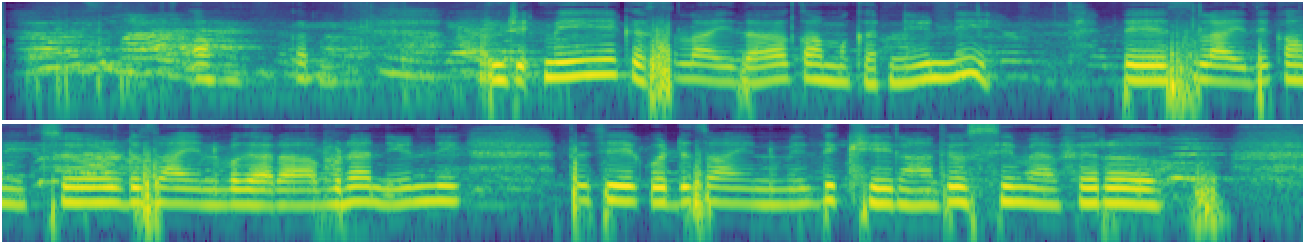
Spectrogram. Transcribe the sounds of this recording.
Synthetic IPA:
ɦkəɾnːhə̰̃d͡ʒiːmẽːɪksəlaːiːd̪aːkəmkəɾniːɦʊniː | t̪eːsəlaːiːd̪eːkəmt͡ʃɖɪzaːiːnbəɡɛːɾaːbəɽãːniːɦʊnːiːt̪aːd͡ʒeːkoːiɖɪzaːinmẽːd̪ɪkʰːeːlãːt̪eːʊsĩːmɛ̃ːpʰɪɾ

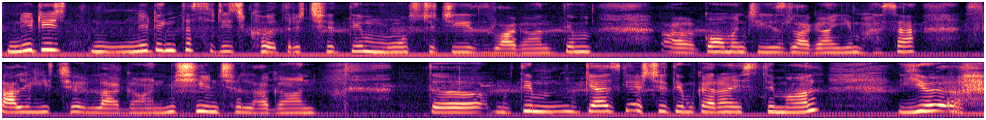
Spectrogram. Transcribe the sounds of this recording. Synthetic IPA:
niʈi | niʈiŋɡt̪ɐsiʈit͡ʃkʰəːt̪ɾɨt͡ʃʰit̪imːoːsʈt͡ʃiːzlaɡaːnt̪im | koːmɐnt͡ʃiːzlɐɡãːnjimɦɐsa | saːliːt͡ʃʰilaːɡaːnmɐʃiːnt͡ʃʰilaːɡaːn | t̪ɨt̪imkʲaːzɐt͡ʃʰit̪imkɐɾãːist̪eːmaːlji

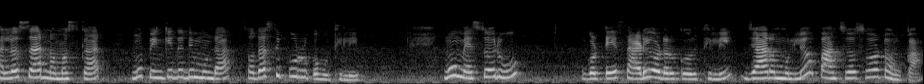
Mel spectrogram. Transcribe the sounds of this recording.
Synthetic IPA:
ɦɛlosaɾnɔmɔskaɾ | mũpiŋkid̪ed̪imuɳɖasɔd̪asipuɾɾukɔɦut̪ʰili | mũmesɔɾu | ɡoʈesaɽiɔɾɖɔɾɔkɔɾut̪ʰilid͡ʒaɾɔmuljɔpãt͡ʃsɔsɔɦɔʈɔŋka

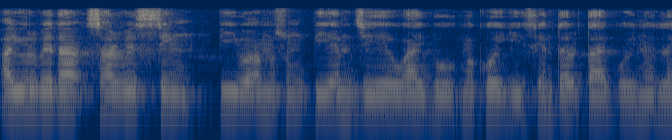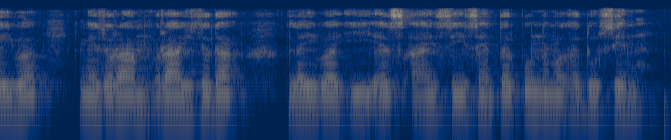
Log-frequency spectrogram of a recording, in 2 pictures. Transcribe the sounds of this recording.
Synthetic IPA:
ajuɾbedɐsɐɾbʱisːiŋ | piβɐːmɐsuŋpiemd͡ʒeewajbumɐkʰojɡisentɐɾtajp̚ojnɐlɐjbɐ | med͡ʒoɾamɾaɾid͡ʒɐdɐ | lɐjbɐiesajsisentɐɾpumnɐmɐk̚ɐdusemu

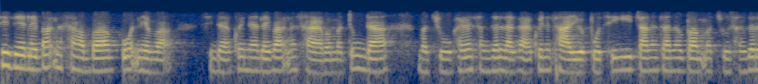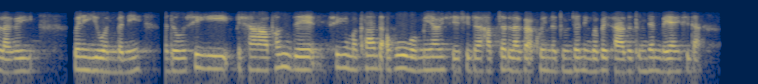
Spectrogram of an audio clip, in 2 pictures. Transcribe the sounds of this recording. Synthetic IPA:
sizelɐjbak̚nɐsabɐpot̚nebɐ | sidɐːkʰojnɐlɐjbak̚nɐsaɾɐbɐmɐtuŋdɐmɐt͡ʃukʰaɾasaŋzɐlːɐɡɐɐkʰojnɐsaɾibɐpot̚siɡit͡ʃanɐt͡ʃanɐbɐmɐt͡ʃusaŋzɐlːɐɡɐ | ɐkʰojnɐjonbɐni | ɐdusiɡipɐjsapʰɐmzesiɡimɐkʰadɐʔɐɦubɐmijawjsesidɐhap̚t͡ʃɐtlːɐɡɐ̰ːkʰojnɐtʰuŋzɐnːiŋbɐpɐjsadɐtʰuŋzɐnbɐjajsidɐ

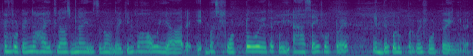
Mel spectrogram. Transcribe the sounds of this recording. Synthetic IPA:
foːʈoːinɐɦaːiklaːs̬bɐnaːid̪ɪt̪et̪ɦõnd̪oekinʋaːwjaːɾ̰bɐsfoːʈoet̪ɐkoːiʔɛːsaifʰoːʈoːɦɛ | ɪd̪ekolupːəɾkoːifoːʈoːḛnḭ̃o̰e

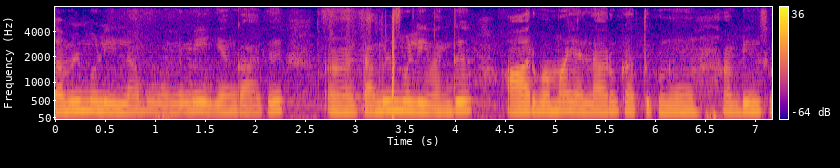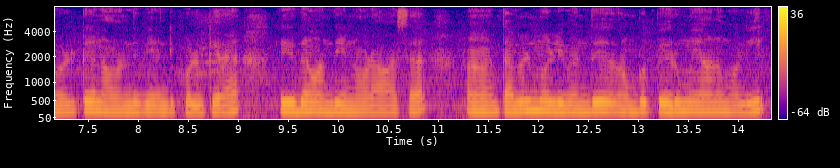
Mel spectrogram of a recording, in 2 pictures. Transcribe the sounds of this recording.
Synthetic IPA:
t̪ɐmɪɻmɔɭiɪlːaːmɐɔnːɯmeːɪjɐŋɡaːðɯ | t̪ɐmɪɻmɔɭiʋɐnd̪ɯaːɾʋɐmaːɛlːaːɾɯ̃kɐt̪ːɯkːɐɳʊ̃ɐp̬ːɐɽɪnːɯsɔlːɪʈːɯnãːʋɐnd̪ɯʋeːɳɖikːɔɭːɯkːɪɾẽː | ɪðɯt̪ãːʋɐnd̪ɯɛnːoːɽɐaːsɐ | t̪ɐmɪɻmɔɭiʋɐnd̪ɯɾɔmbɐpɛɾɯmɐjaːnɐmɔɭi

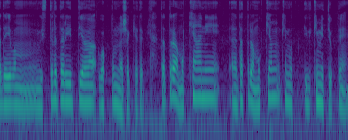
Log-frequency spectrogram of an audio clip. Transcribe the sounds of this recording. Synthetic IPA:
ɐd̪eːʋɐmʋist̪ɾɪt̪ɐɾiːt̪jɐʋɐkt̪umnɐʃɐkjɐt̪et̪ɐt̪ɾɐmukʰjaːni | t̪ɐt̪ɾɐmukʰjɐmkim | kimit̪juk̚t̪eː

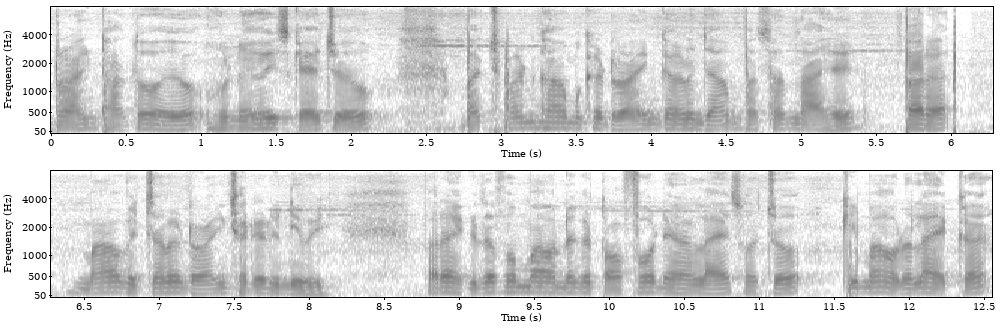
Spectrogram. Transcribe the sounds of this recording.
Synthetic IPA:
ɖɾɔːɪ̃ŋɡʈʰaːt̪ʰoɦʊjoɦʊnəjoiskeːt͡ɕʊjo | bɐt͡ɕpənkʰãːmũːkʰeɖɾɔːɪ̃ŋɡkɐəɽ̃ʊd͡ʑaːmpɐsə̃nd̪aːɦe | pɐɾ | mãʋɪt͡ɕə̆mẽɖɾɔːɪ̃ŋɡt͡ɕʰɐɗijoɗɪniɦuiː | pɐ̰ɾɦɪkʊd̪ɐfomãɦʊnə̆kʰet̪ɔːfõɗijəɽ̃laːɪsoːt͡ɕo | kimãɦʊnəlaːɪɦɪkʊ̆

